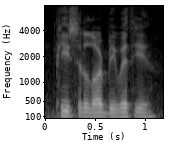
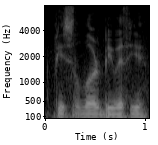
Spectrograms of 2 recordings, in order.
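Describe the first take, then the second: First: Said in the usual way. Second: Soft churchy murmur. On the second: Retold or imitated. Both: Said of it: "they're all so nice inside".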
